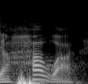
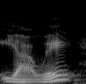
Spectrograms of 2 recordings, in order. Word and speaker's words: Yahawa: Ang pangalan ng Ama ay Yahawa. Hindi Yahwe, hindi Jehova, hindi Ahaya, hindi Yahova at lalong hindi Jesus Christ.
